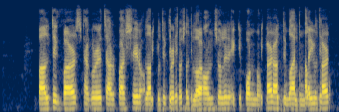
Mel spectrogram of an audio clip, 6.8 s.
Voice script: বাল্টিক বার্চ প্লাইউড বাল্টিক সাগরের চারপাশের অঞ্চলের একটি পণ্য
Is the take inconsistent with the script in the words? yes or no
yes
